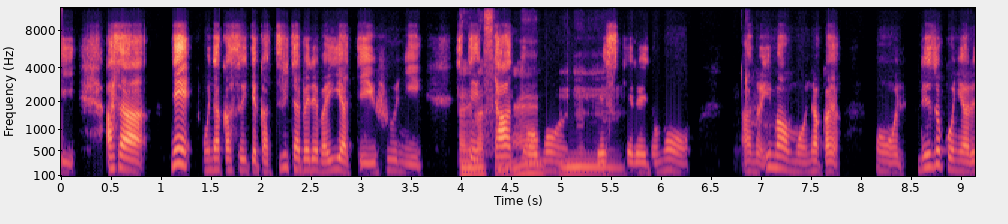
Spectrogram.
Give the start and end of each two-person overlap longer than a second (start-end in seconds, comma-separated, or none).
3.9-5.7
